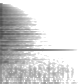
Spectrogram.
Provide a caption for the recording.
One of a series of sounds recorded in the observatory on the isle of Erraid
